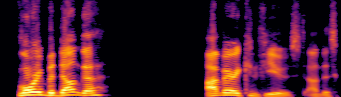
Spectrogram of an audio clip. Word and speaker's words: Bidunga: Flory Bidunga. I'm very confused on this kid. Cart, can we talk about it? First of all, am I saying Bidunga correct? Bidunga. That's how I pronounce it.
